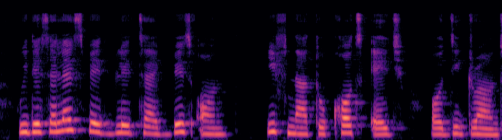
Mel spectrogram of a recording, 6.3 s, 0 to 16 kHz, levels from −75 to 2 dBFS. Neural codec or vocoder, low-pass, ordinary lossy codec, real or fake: none; 10.8 kHz; none; real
